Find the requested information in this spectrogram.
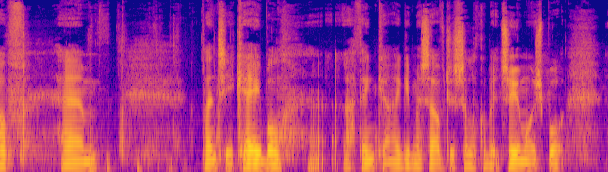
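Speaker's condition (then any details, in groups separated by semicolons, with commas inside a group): No condition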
